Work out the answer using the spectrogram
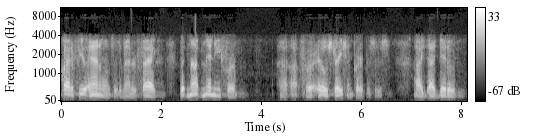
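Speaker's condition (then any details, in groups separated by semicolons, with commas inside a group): Parkinson's; slowly progressive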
